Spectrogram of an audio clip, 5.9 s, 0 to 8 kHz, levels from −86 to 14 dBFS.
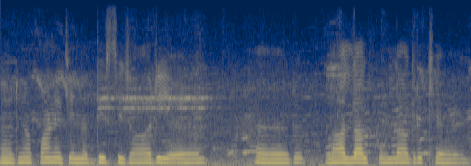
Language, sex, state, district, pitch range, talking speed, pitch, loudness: Rajasthani, female, Rajasthan, Churu, 205-220 Hz, 165 wpm, 210 Hz, -17 LUFS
